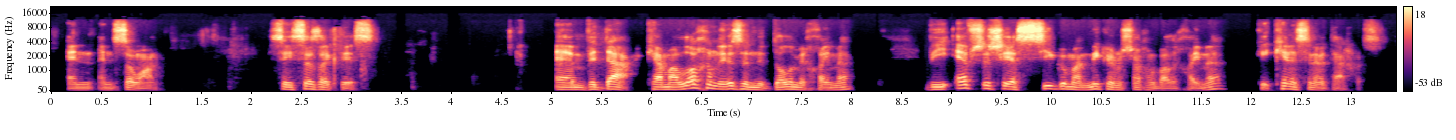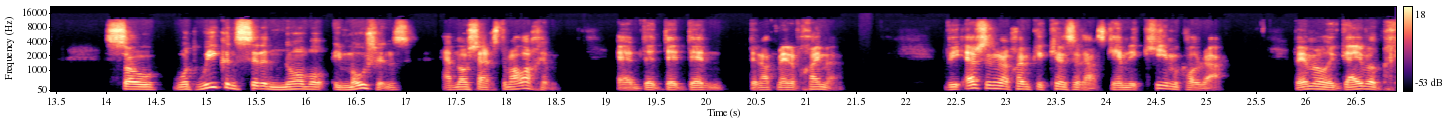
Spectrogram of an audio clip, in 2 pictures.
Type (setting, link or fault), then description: link, video call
